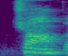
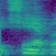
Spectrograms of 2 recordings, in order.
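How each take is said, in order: First: Ciampa with an open "ah", as CHOMP-uh; CHOMP-uh pronunciation. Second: Ciampa with a short "a" as in "champ"; CHAMP-uh pronunciation. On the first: Co-host quoting a commentator's version, Ciampa as CHOMP-uh. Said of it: "Booker T would say". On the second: Co-host quoting the rival version, Ciampa as CHAMP-uh. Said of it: "or he would say". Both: Retold or imitated.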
